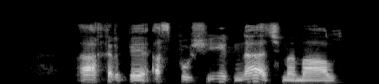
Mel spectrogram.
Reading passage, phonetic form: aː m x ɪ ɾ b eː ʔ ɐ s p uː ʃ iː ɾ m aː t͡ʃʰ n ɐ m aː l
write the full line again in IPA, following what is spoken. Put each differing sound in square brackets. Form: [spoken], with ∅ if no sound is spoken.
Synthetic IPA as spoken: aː [∅] x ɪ ɾ b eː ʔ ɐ s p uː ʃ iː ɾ [n] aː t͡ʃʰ [m] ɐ m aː l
